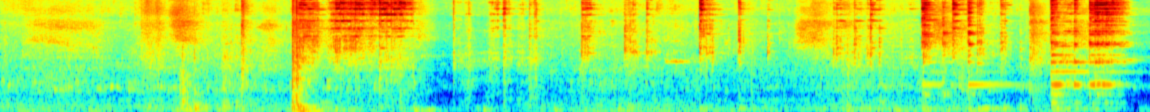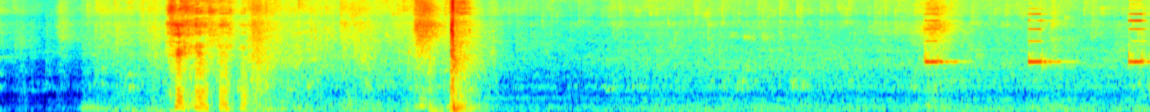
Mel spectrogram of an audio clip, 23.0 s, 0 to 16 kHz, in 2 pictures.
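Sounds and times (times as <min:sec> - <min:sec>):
fork clinking on dishes: 0:04.6 - 0:07.8, 0:08.4 - 0:11.4.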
